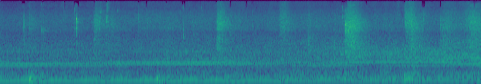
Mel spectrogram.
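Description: A steady low hum sits under some knocks from someone moving about; the pump started up and runs evenly after power came back.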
